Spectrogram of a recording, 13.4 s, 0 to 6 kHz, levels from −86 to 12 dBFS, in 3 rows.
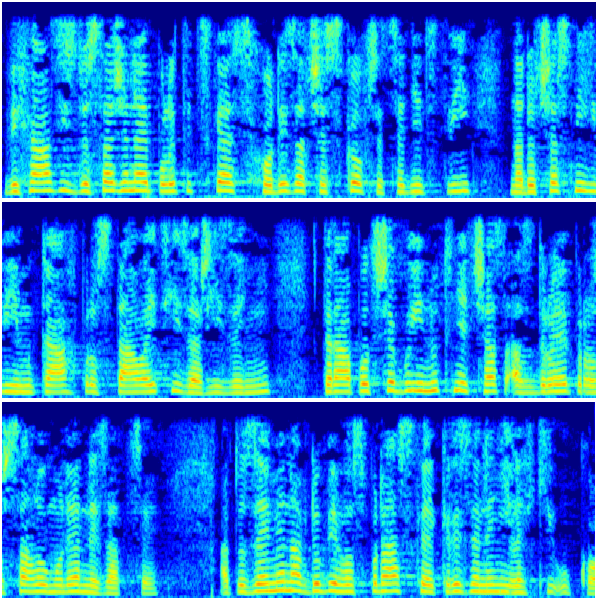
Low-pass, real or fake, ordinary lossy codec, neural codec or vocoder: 5.4 kHz; fake; none; vocoder, 44.1 kHz, 128 mel bands every 512 samples, BigVGAN v2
